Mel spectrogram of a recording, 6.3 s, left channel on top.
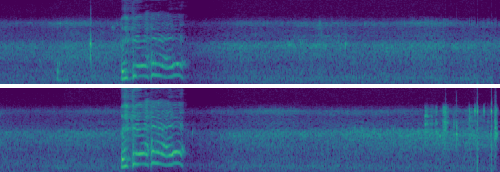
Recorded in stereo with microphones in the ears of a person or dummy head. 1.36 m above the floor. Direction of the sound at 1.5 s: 30° right (ahead or behind).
